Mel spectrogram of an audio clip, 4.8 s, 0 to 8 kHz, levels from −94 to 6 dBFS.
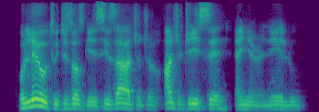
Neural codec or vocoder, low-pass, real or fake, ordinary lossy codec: codec, 16 kHz, 0.7 kbps, FocalCodec; 7.2 kHz; fake; AAC, 32 kbps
